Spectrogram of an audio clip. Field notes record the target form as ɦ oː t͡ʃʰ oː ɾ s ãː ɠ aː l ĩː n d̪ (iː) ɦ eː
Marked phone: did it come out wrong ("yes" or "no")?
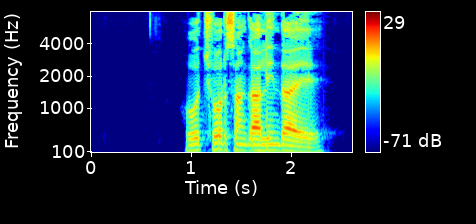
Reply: yes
